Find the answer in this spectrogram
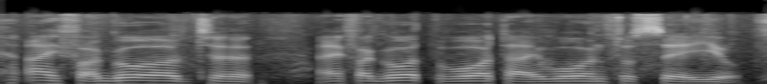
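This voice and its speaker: There is noticeable background noise behind this man. He speaks at a medium pitch with a Russian accent. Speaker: English learner vlogger. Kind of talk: casual vlog monologue. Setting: outdoors in a forest walking a dog. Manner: halting, many fillers and repetitions.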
